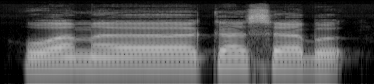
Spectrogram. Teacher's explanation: با کے اوپر قلقلہ، با کے اوپر آواز کو ہلائیں گے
